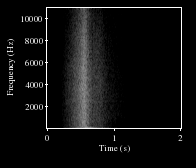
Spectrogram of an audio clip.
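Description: A single whoosh sound effect, swelling up and dying away in about half a second.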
